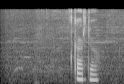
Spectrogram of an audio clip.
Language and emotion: Russian, neutral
